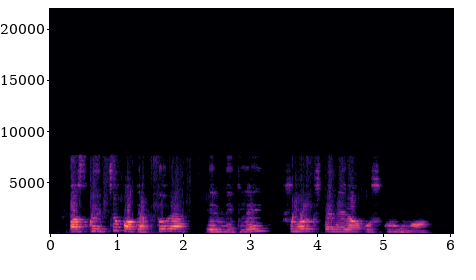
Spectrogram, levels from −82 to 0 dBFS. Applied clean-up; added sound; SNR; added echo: neural separator model SepFormer DNS4.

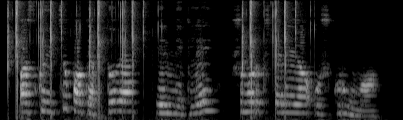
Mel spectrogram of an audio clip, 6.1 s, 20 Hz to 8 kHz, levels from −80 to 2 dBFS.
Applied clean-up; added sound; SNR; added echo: none; Crack; -1 dB; reverberation time 0.1 s.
